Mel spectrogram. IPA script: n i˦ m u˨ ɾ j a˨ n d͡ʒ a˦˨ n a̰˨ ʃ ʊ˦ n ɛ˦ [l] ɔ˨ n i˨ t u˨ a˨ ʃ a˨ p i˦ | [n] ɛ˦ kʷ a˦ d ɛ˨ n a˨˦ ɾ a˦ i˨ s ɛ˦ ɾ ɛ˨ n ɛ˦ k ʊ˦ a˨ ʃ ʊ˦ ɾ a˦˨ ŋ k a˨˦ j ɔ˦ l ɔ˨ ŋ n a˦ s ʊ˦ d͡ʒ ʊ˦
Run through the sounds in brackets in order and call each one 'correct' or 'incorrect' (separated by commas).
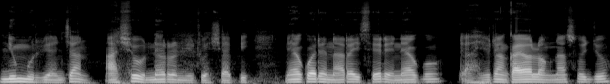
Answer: incorrect, correct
